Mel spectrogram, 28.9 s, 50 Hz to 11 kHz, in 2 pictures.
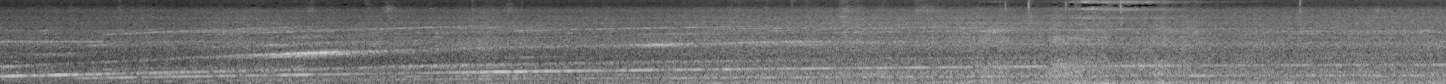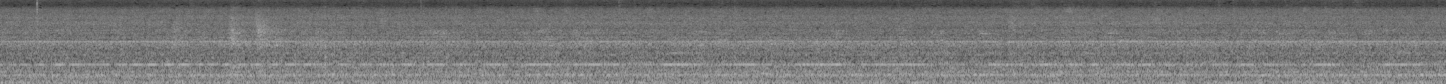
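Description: Rubber-tyred VAL208 automated metro train accelerating through a tunnel. The whine of its traction motors rises in pitch over roughly the first ten seconds, then holds steady at running speed over a constant rumble of the running gear.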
